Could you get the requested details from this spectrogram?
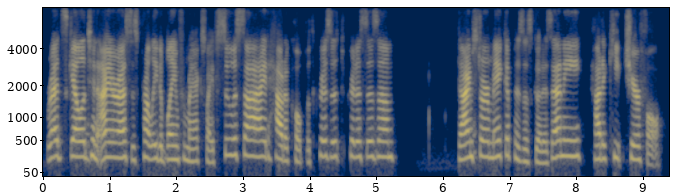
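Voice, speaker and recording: A woman's voice: a little high, moderate pace, pushed and bright, clean tone, dry recording. A woman co-hosting a live vintage sale stream, chatting casually and reading old tabloid headlines aloud.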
